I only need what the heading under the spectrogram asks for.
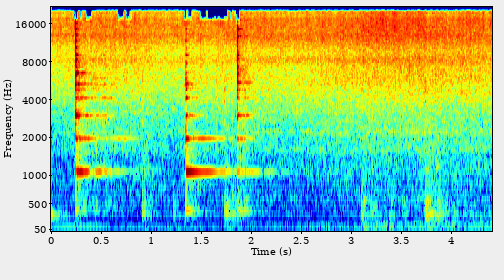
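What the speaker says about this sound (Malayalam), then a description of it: "നമ്മൾ ഉപ്പരിക്കൂട്ടാനൊക്കെ ഇളക്കുമ്പോൾ ഇതേപോലെ വേണം നമ്മൾ ഇളക്കി യോജിപ്പിക്കാനായിട്ട്" Stir-fry of plantain peel and beans in a pan, turned in a few gentle scrapes and taps with some brief metallic clinks over a soft background hiss. Nearby, quiet, with no speech.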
